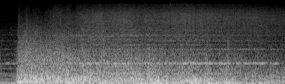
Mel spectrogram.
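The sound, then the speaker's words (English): A sudden, loud crack of thunder bursts in and rolls into a heavy, sustained rumble that fills the rest of the moment, overpowering, with no voices. “Laley heard the deafening crack of thunder.”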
